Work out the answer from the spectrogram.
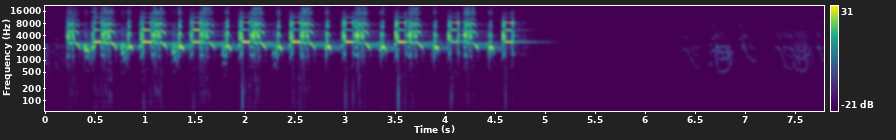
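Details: Female grey francolin uttering a loud, steady series of harsh squawking notes, about two per second, for nearly five seconds, then a few faint softer notes after a pause.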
